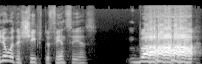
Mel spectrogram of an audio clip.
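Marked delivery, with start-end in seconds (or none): 1.9-3.0 loud, high mock baa; sheep bleat. Preacher mimicking a sheep's only defense, loud bleat.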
